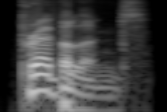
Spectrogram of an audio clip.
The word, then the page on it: prevalent: British English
